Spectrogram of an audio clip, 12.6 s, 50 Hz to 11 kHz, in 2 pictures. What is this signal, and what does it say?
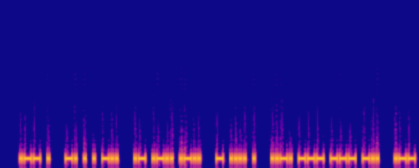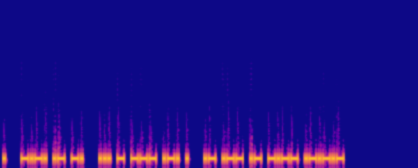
Morse code, heard as a keyed tone, about 36 wpm, 700 Hz. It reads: WE NEED ALL THE FOOD WE CAN STORE AWAY.
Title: Sentences from Top 1000 Words - Review Part 5 - 35wpm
